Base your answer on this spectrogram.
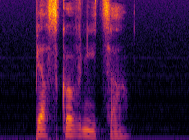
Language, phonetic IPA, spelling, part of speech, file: Polish, [ˌpʲjaskɔvʲˈɲit͡sa], piaskownica, noun, Pl-piaskownica.ogg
